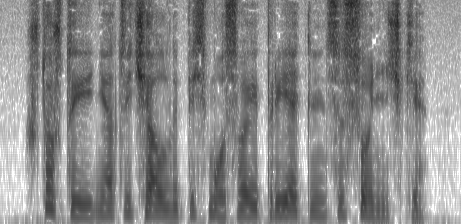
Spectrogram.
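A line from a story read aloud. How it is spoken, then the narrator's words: Plain. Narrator (Russian): спросил он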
